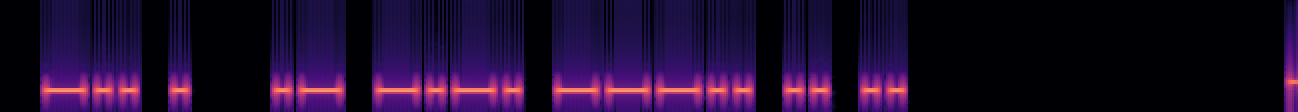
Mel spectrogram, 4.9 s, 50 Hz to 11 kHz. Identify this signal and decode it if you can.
Morse code, heard as a keyed tone, about 25 wpm, 700 Hz. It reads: DE AC8II
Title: USA Callsign DE Callsign - 5 Characters - 25wpm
